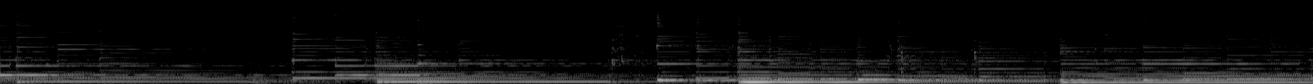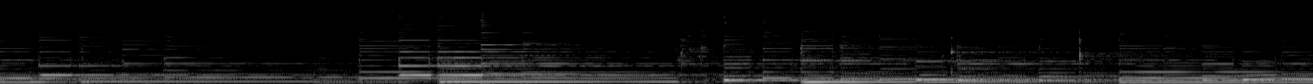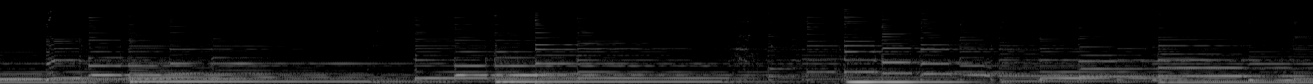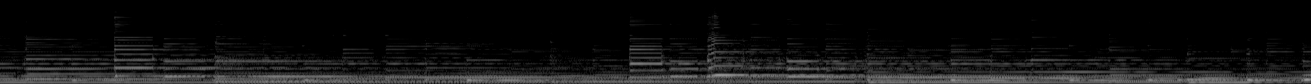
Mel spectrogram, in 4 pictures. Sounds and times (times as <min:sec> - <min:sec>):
Acoustic guitar: 0:00.0 - 0:52.5.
